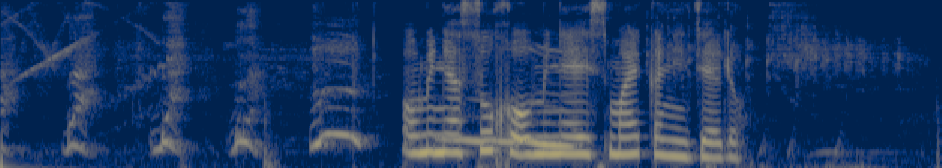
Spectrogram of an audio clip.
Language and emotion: Russian, neutral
